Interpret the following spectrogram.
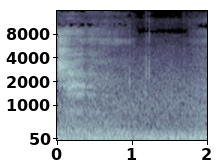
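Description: Road traffic on a multi-lane main road, a steady low rumble.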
